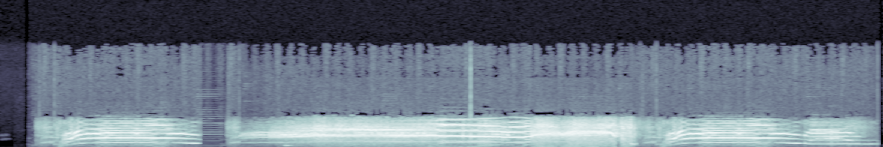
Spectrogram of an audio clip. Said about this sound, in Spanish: ¡Callen esos gatos! Dejen de pelear, gatos les van a terminar echando agua.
